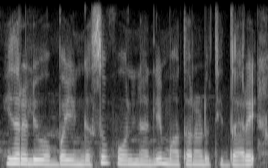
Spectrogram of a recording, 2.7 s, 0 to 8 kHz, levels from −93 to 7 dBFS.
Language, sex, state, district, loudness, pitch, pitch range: Kannada, female, Karnataka, Bangalore, -16 LUFS, 215 Hz, 210-230 Hz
